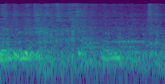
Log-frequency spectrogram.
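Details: Domestic pigeons at a loft, being released to fly: low, soft cooing tones held briefly and repeated twice, over steady background hiss and room noise.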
